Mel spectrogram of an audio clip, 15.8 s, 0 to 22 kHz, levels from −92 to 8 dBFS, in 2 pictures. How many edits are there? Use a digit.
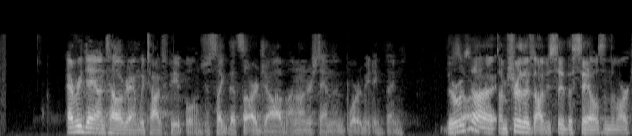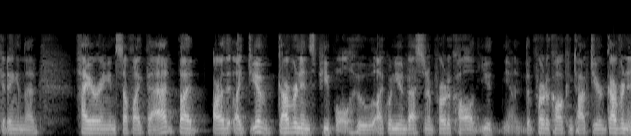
1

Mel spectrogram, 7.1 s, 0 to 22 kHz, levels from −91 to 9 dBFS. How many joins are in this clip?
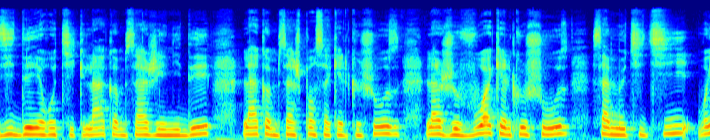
0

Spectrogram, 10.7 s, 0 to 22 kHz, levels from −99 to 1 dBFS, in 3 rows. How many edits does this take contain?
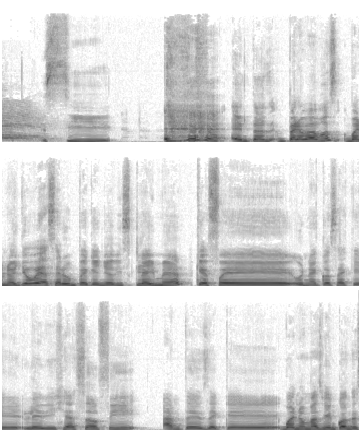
1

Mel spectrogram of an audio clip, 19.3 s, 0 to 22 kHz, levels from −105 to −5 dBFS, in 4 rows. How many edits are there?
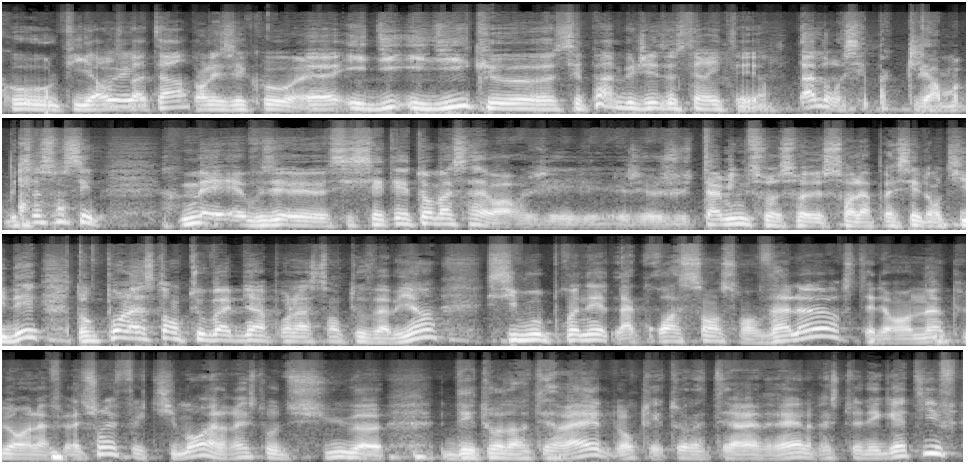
1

